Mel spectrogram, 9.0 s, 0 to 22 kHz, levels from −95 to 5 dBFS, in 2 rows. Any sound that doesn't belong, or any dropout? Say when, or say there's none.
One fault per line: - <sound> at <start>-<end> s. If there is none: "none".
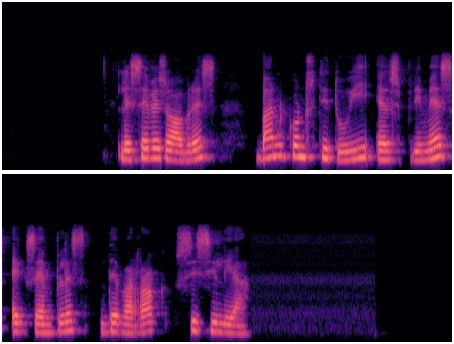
none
